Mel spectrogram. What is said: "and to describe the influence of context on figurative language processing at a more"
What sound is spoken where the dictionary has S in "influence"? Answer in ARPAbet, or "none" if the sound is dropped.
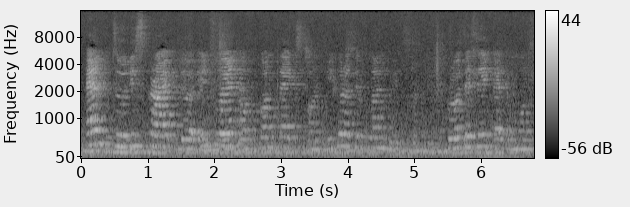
none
